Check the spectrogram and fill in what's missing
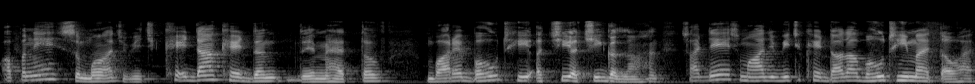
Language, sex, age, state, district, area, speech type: Punjabi, male, 18-30, Punjab, Gurdaspur, rural, spontaneous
